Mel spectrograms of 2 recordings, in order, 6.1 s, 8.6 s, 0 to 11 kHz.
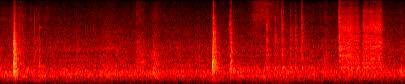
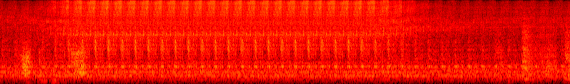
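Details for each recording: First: Commodore 1571 floppy drive searching discs. In a quiet room, sparse sharp clacks and brief buzzy sweeps come every second or so as the head moves back and forth without finding any data. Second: Commodore 1571 floppy drive loading the Flank Speed disc. Quick, even head-stepping chatter over a steady motor hiss; it reaches ready, confirming the heads are good. Normal loading.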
